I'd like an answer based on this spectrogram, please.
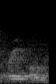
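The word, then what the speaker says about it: Ruppel: I also met a guy called Chris Rupel, who is responsible for the Modernizer module in Drupal. It's just coincidence that his surname rhymes with Drupal.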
